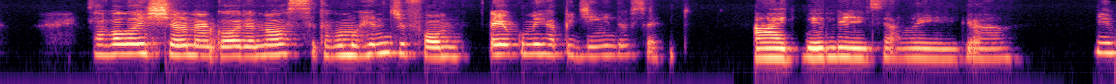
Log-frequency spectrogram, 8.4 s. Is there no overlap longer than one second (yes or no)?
yes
